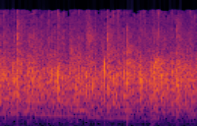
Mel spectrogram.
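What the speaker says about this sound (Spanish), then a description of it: "Un aplauso para el productor." Studio crew applauding a producer on a lipstick-line beauty set, a steady bed of clapping hands holding at an even level throughout with faint voices in the background.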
